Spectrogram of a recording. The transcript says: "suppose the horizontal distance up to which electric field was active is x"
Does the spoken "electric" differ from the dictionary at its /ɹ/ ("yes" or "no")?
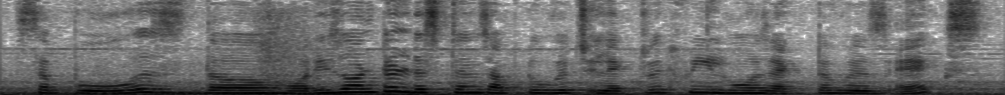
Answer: no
